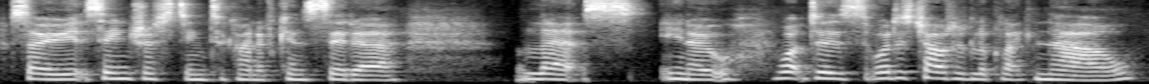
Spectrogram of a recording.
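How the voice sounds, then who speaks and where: A woman's voice: mid-range voice, fairly even intonation, normal speed, low-quality recording. A woman hosting a podcast, a supportive listener who offers frequent backchannels and then reflects at length. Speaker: podcast host. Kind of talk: casual conversation.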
